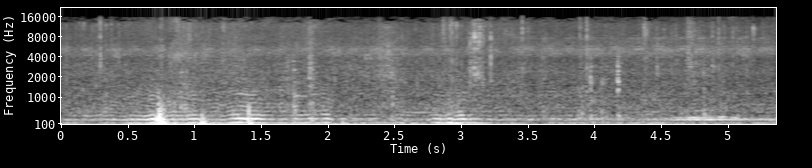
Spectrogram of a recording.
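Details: Asian hornets during a small attack at Nîmes: low droning wing buzz with layered harmonics, several loud close passes in the first second and a half, then a steadier, fainter hum with light background noise.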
